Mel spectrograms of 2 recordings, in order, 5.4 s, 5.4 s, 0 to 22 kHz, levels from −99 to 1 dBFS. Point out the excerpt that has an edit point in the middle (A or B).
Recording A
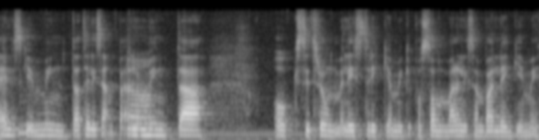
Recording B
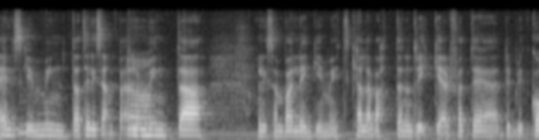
B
